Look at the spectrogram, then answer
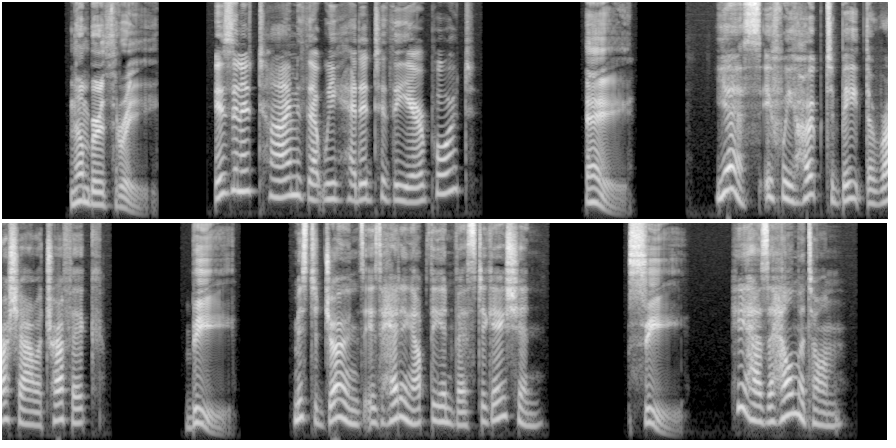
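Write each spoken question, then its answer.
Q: Isn't it time that we headed to the airport?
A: A: Yes, if we hope to beat the rush hour traffic.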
